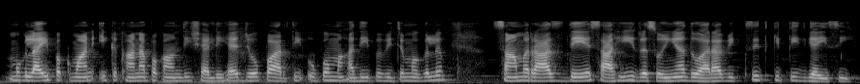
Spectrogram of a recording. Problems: background sounds at intervals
